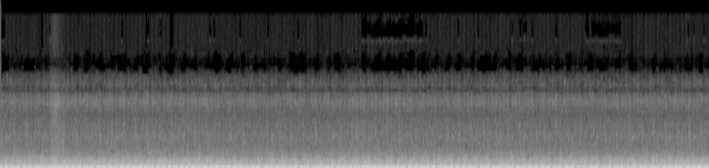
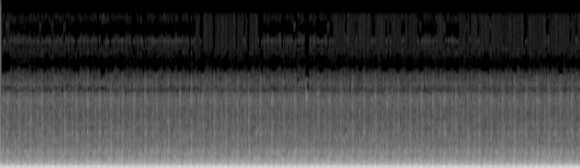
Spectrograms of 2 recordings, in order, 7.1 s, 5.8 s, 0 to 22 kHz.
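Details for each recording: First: 1968 Dodge C500 truck on a cool day, about 15° colder than before, started via jump from another truck and starting fluid: low, steady thumping idle with an even beat, no knocks or misses; idling normally. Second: 1968 Dodge C500 truck, first start after long storage inside a quonset hut, 55°F day; steady even idle, regular low beat around two per second, heavy smoke filling the building, oil pressure good, air building to 90 PSI; heavy smoke at idle.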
